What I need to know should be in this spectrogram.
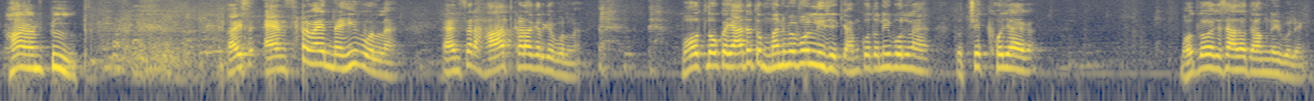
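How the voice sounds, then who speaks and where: Man, high voice, brisk classroom quiz teacher, echoes each answer back. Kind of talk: classroom quiz, calling on students. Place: classroom with students.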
